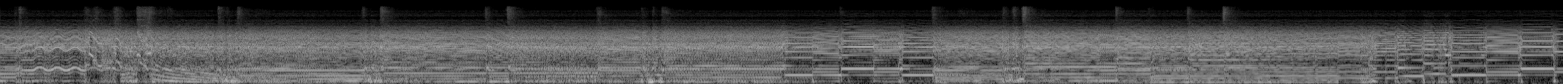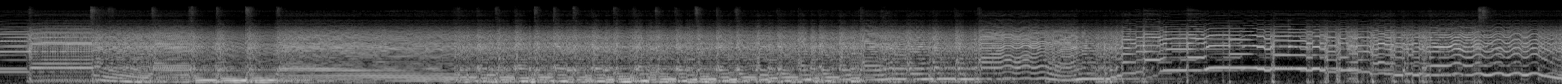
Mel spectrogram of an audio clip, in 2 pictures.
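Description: Electric guitar, a three-pickup Destroyer copy, played in a solo shred jam: rapid runs of notes, held notes and a few long sliding falls in pitch.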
